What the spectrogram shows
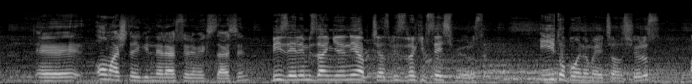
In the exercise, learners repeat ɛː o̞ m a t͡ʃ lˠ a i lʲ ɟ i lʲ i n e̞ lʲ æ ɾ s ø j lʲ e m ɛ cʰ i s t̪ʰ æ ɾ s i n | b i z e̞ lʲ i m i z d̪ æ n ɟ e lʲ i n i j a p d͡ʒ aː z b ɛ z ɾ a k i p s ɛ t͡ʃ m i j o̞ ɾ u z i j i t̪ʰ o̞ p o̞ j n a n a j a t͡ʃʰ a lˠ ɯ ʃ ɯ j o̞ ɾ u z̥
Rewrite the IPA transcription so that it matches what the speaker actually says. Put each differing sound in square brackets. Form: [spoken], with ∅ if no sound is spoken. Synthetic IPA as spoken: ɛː o̞ m a t͡ʃ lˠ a i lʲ ɟ i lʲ i n e̞ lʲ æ ɾ s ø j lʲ e m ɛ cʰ i s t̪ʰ æ ɾ s i n | b i z e̞ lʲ i m i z d̪ æ n ɟ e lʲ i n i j a p d͡ʒ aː z b [i] z ɾ a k i p s ɛ t͡ʃ m i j o̞ ɾ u z i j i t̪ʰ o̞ p o̞ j n a [m] a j a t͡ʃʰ a lˠ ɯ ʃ ɯ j o̞ ɾ u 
